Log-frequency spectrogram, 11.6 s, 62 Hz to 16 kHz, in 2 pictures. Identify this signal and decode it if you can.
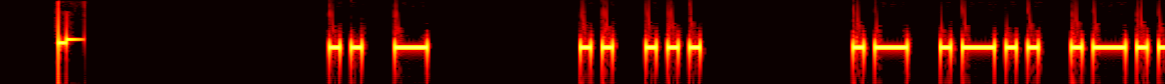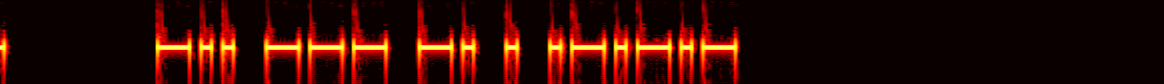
Morse code, heard as a keyed tone, about 22 wpm, 700 Hz. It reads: IT IS ALL DONE.
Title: 2x Word-Spacing - Sentences from Top 500 Words - 22wpm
